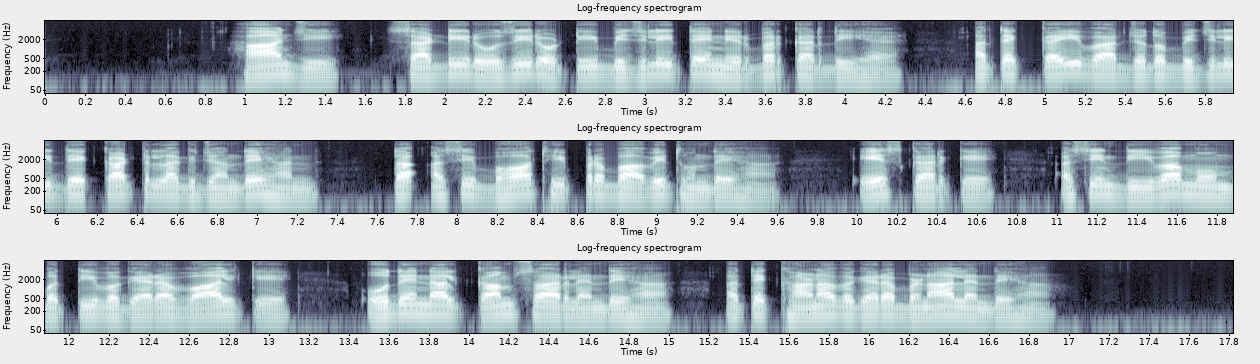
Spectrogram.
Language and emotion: Punjabi, neutral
